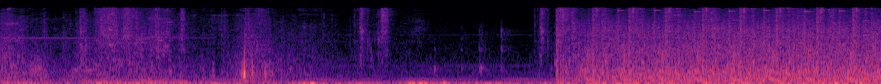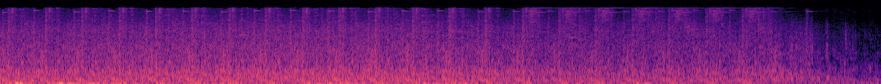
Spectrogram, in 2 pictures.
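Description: Shooter video game gunfire: a few scattered shots and mechanical clicks, then a loud, dense, sustained burst of rapid automatic fire that runs unbroken to the end.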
